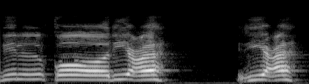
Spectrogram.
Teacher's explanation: شوفوا الراء مرققة عشان مكسورة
